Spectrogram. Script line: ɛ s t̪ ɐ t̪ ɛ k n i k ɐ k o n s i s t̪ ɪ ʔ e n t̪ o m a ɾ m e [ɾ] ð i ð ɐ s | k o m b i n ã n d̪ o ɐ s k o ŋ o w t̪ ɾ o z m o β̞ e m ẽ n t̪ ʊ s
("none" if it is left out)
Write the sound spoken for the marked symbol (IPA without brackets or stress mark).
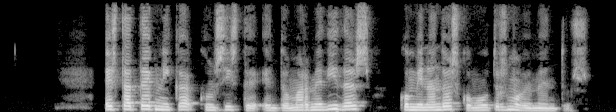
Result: none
